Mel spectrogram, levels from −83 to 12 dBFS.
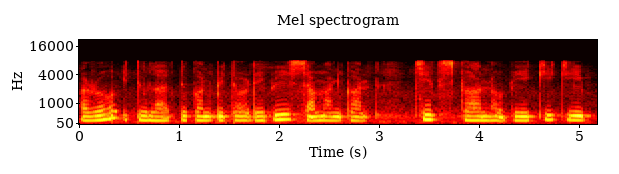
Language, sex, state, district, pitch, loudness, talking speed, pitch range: Nagamese, female, Nagaland, Dimapur, 195 Hz, -16 LUFS, 160 wpm, 190-215 Hz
